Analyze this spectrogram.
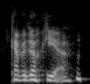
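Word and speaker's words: Cappadocia: so now that makes me so fascinated with Capia did I say it right yes kabad doia because of quite extreme Continental volcanic Tower this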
